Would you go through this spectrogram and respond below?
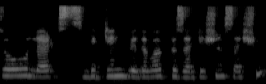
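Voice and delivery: very faint, low voice; speaking too far from the mic; barely audible. Real, not acted. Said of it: "Ma'am, your voice is very low".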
